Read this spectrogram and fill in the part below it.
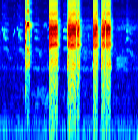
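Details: A black francolin (Francolinus francolinus) gives a harsh, grating phrase of five high rasping notes, a short note, two long ones, then short and long again, over near-silence.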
